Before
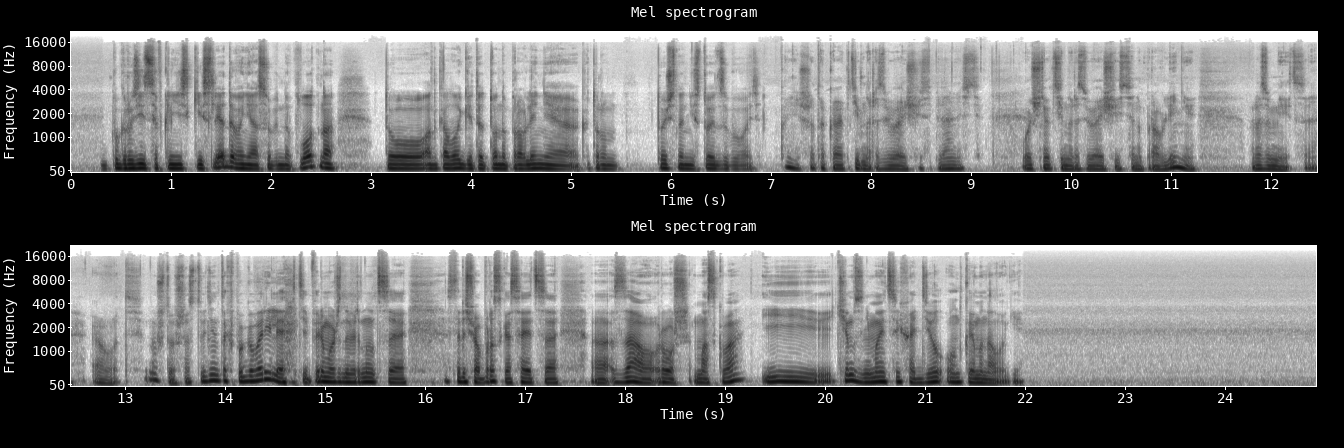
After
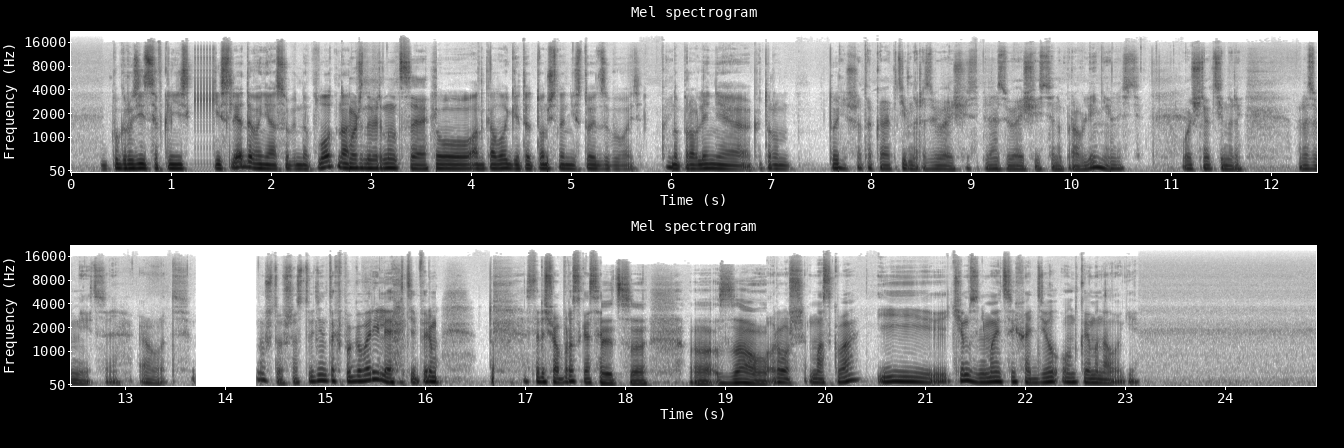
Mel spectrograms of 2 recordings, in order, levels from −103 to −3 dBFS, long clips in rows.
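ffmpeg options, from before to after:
-filter_complex "[0:a]asplit=20[s0][s1][s2][s3][s4][s5][s6][s7][s8][s9][s10][s11][s12][s13][s14][s15][s16][s17][s18][s19];[s0]atrim=end=1.242[s20];[s1]atrim=start=1.208:end=1.242[s21];[s2]atrim=start=1.208:end=1.242[s22];[s3]atrim=start=1.208:end=1.242[s23];[s4]atrim=start=1.208:end=1.242[s24];[s5]atrim=start=1.208:end=1.242[s25];[s6]atrim=start=1.208:end=2.602[s26];[s7]atrim=start=15.018:end=15.892[s27];[s8]atrim=start=3.178:end=4.292[s28];[s9]atrim=start=5.948:end=7.202[s29];[s10]atrim=start=4.288:end=5.952[s30];[s11]atrim=start=7.198:end=8.792[s31];[s12]atrim=start=10.058:end=11.192[s32];[s13]atrim=start=8.788:end=10.062[s33];[s14]atrim=start=11.188:end=13.23,asetpts=PTS-STARTPTS,afade=t=out:st=2.038:d=0.004:c=hsin,apad=pad_dur=0.61[s34];[s15]atrim=start=13.23:end=15.022,asetpts=PTS-STARTPTS,afade=t=in:d=0.004:c=hsin[s35];[s16]atrim=start=2.598:end=3.182[s36];[s17]atrim=start=15.888:end=16.974[s37];[s18]atrim=start=16.97:end=18.26,asetpts=PTS-STARTPTS,asetrate=34398,aresample=44100[s38];[s19]atrim=start=18.256[s39];[s20][s21]acrossfade=d=0.004:c1=hsin:c2=hsin[s40];[s40][s22]acrossfade=d=0.004:c1=hsin:c2=hsin[s41];[s41][s23]acrossfade=d=0.004:c1=hsin:c2=hsin[s42];[s42][s24]acrossfade=d=0.004:c1=hsin:c2=hsin[s43];[s43][s25]acrossfade=d=0.004:c1=hsin:c2=hsin[s44];[s44][s26]acrossfade=d=0.004:c1=hsin:c2=hsin[s45];[s45][s27]acrossfade=d=0.004:c1=hsin:c2=hsin[s46];[s46][s28]acrossfade=d=0.004:c1=hsin:c2=hsin[s47];[s47][s29]acrossfade=d=0.004:c1=hsin:c2=hsin[s48];[s48][s30]acrossfade=d=0.004:c1=hsin:c2=hsin[s49];[s49][s31]acrossfade=d=0.004:c1=hsin:c2=hsin[s50];[s50][s32]acrossfade=d=0.004:c1=hsin:c2=hsin[s51];[s51][s33]acrossfade=d=0.004:c1=hsin:c2=hsin[s52];[s34][s35]concat=n=2:v=0:a=1[s53];[s52][s53]acrossfade=d=0.004:c1=hsin:c2=hsin[s54];[s54][s36]acrossfade=d=0.004:c1=hsin:c2=hsin[s55];[s55][s37]acrossfade=d=0.004:c1=hsin:c2=hsin[s56];[s56][s38]acrossfade=d=0.004:c1=hsin:c2=hsin[s57];[s57][s39]acrossfade=d=0.004:c1=hsin:c2=hsin"

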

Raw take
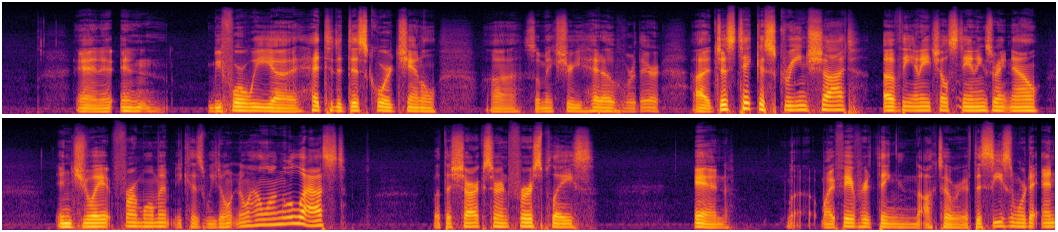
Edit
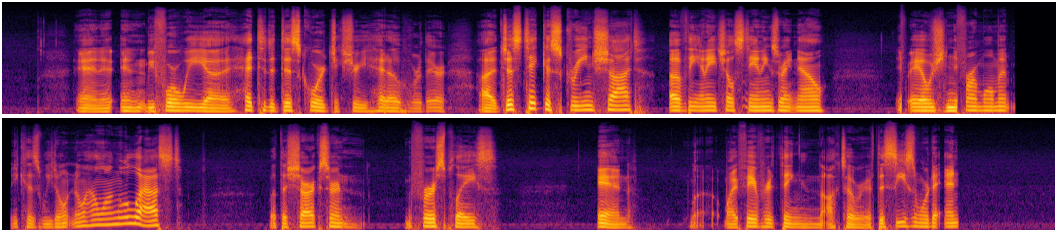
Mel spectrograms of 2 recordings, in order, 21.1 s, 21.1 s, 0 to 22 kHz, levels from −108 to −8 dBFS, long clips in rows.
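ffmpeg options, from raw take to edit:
-filter_complex "[0:a]asplit=8[s0][s1][s2][s3][s4][s5][s6][s7];[s0]atrim=end=1.432[s8];[s1]atrim=start=2.098:end=4.002[s9];[s2]atrim=start=5.468:end=11.132[s10];[s3]atrim=start=11.128:end=11.692,asetpts=PTS-STARTPTS,areverse[s11];[s4]atrim=start=11.688:end=12.27,asetpts=PTS-STARTPTS,afade=t=out:st=0.578:d=0.004:c=hsin,apad=pad_dur=0.5[s12];[s5]atrim=start=12.27:end=15.582,asetpts=PTS-STARTPTS,afade=t=in:d=0.004:c=hsin[s13];[s6]atrim=start=1.428:end=2.102[s14];[s7]atrim=start=15.578[s15];[s8][s9]acrossfade=d=0.004:c1=hsin:c2=hsin[s16];[s16][s10]acrossfade=d=0.004:c1=hsin:c2=hsin[s17];[s17][s11]acrossfade=d=0.004:c1=hsin:c2=hsin[s18];[s12][s13]concat=n=2:v=0:a=1[s19];[s18][s19]acrossfade=d=0.004:c1=hsin:c2=hsin[s20];[s20][s14]acrossfade=d=0.004:c1=hsin:c2=hsin[s21];[s21][s15]acrossfade=d=0.004:c1=hsin:c2=hsin"

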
